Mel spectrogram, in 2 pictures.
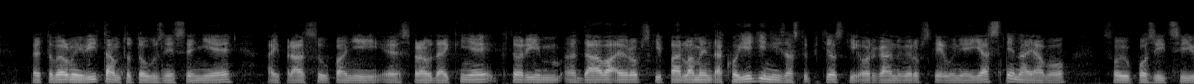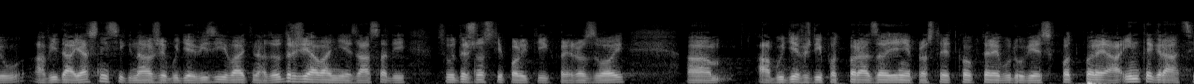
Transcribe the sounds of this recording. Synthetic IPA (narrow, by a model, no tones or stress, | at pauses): pɾɛt̪ɔʋɛlmiʋiːt̪amt̪ɔt̪ɔuzɲɛsɛɲɪɛ | ajpɾaːt͡supaɲispɾaʋɔd̪ajkiɲɛkt̪ɔɾiːmd̪aːʋaʔɛʊɾɔːpskipaɾlamɛnd̪akɔjɛɟiniːzast̪upi̥cɛʎskḭːʔɔɾɡaːnɛʊɾɔːpskɛjuːniɛjasɲɛnajaʋɔ | sʋɔjupɔziːt͡siuaʋid̪aːjasniːsiɡnaːlʒɛbuɟɛʋiziːʋaɟnad̪ɔd̪r̩ʒɪaʋaɲɪɛzaːsad̪isuːd̪r̩ʒnɔscipɔlit̪iːkpɾɛɾɔzʋɔj | abuɟɛvʒd̪ipɔt̪̚pɔɾɔʋaɟzaʋɛɟɛɲɪɛpɾɔst̪ɾɪɛt̪kɔʊkt̪ɔɾɛːbud̪uːʋɪɛsck̚pɔt̪̚pɔɾɛaʔint̪ɛɡɾaːt͡si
